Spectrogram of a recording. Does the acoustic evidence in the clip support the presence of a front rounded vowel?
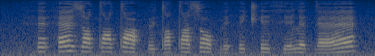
yes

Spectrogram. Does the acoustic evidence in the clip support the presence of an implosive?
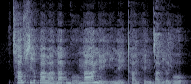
no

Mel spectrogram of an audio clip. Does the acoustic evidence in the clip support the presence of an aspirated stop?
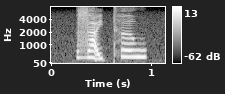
yes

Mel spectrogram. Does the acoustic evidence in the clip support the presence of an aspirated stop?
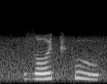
no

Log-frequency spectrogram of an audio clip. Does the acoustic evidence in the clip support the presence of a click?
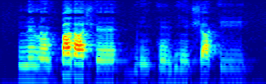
no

